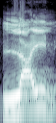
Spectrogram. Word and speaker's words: line: LINE, लाइन, इसको लीने मत पढ़िएगा, फीने मत पढ़िएगा, ठीक है।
